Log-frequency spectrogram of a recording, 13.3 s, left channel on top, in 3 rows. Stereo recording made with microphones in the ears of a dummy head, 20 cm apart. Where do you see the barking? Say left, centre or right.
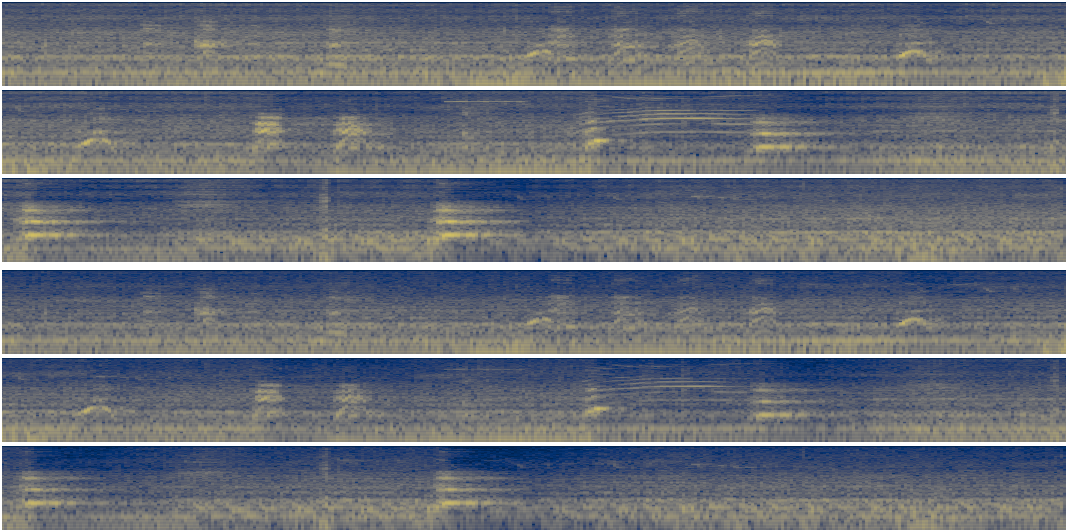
left.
